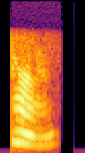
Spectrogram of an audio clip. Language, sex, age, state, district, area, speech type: Bengali, female, 45-60, West Bengal, Paschim Medinipur, rural, conversation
